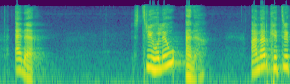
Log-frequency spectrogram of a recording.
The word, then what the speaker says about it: أنا: আনা, আনা টান দিয়ে বলা যাবে না, এই আলিফের উচ্চারণ নেই। আনা।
